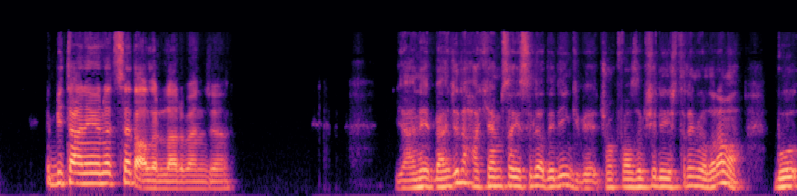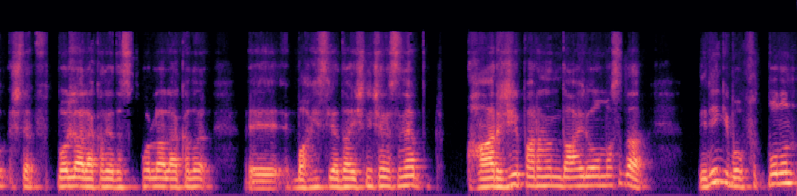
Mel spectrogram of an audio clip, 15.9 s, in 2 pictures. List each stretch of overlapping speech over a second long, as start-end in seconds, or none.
none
